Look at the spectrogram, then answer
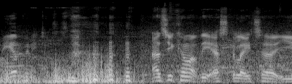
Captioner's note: laughing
